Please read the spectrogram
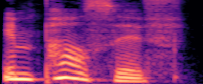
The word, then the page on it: impulsive: British English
